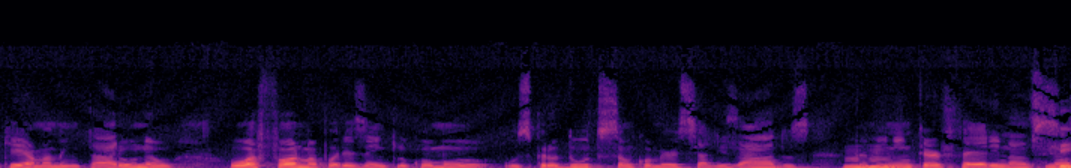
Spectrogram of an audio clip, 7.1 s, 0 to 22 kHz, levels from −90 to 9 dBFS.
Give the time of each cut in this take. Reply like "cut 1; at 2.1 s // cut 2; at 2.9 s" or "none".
none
